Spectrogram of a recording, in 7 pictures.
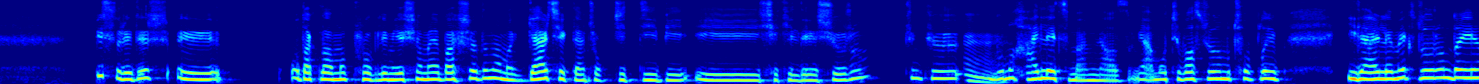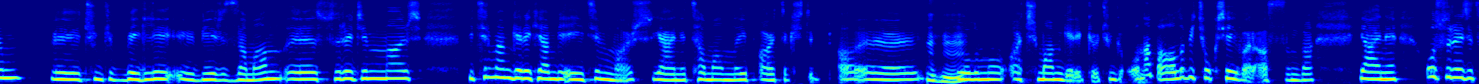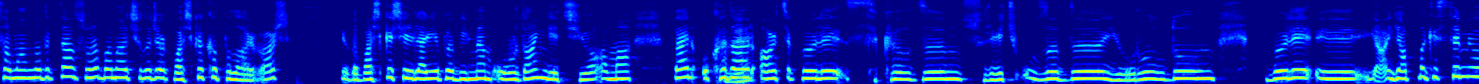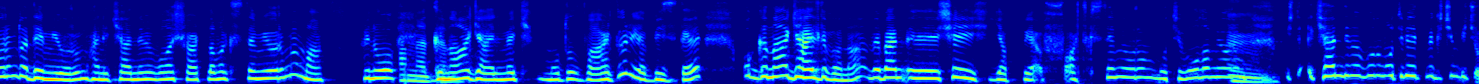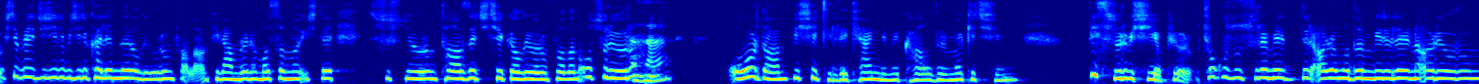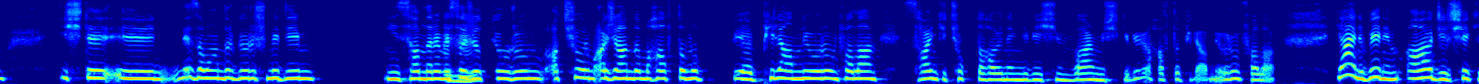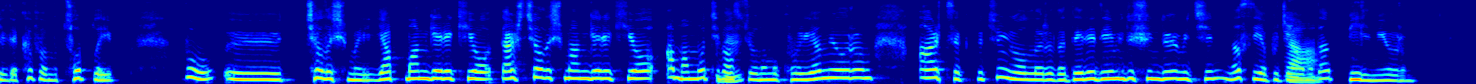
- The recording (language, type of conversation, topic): Turkish, advice, Zor ve karmaşık işler yaparken motivasyonumu nasıl sürdürebilirim?
- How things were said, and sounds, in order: other background noise; tapping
